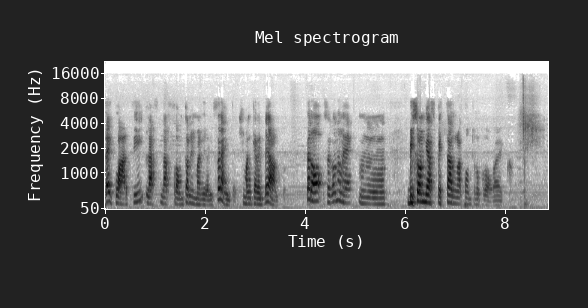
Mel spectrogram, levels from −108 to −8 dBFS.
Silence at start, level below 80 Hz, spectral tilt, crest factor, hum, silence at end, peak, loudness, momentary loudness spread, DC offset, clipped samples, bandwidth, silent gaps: 0 s; -62 dBFS; -5.5 dB/octave; 20 dB; none; 0.3 s; 0 dBFS; -20 LUFS; 19 LU; under 0.1%; under 0.1%; 14.5 kHz; none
